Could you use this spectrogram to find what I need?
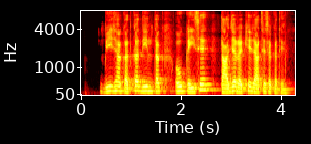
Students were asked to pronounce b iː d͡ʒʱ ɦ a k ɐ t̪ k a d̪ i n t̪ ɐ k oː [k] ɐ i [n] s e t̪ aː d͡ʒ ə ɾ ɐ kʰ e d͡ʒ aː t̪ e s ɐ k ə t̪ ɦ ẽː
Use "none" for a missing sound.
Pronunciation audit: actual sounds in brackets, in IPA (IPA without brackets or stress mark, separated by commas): k, none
